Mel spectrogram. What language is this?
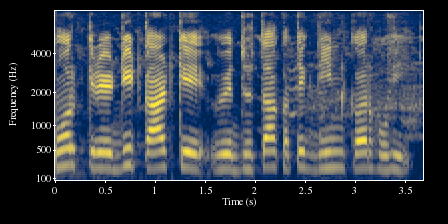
Chhattisgarhi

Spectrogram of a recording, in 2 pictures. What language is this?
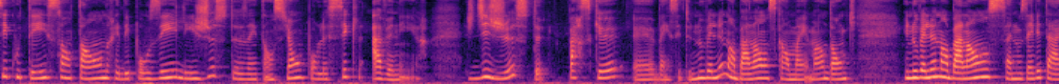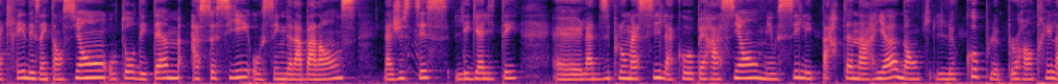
French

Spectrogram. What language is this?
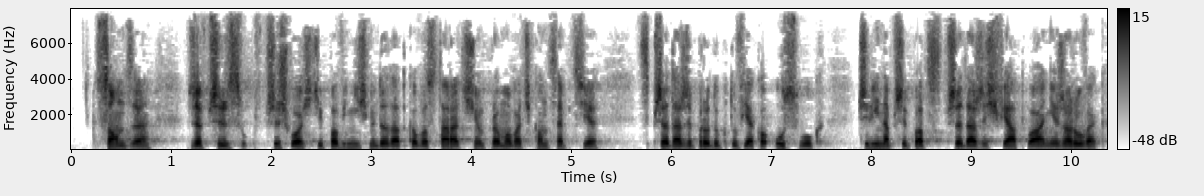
Polish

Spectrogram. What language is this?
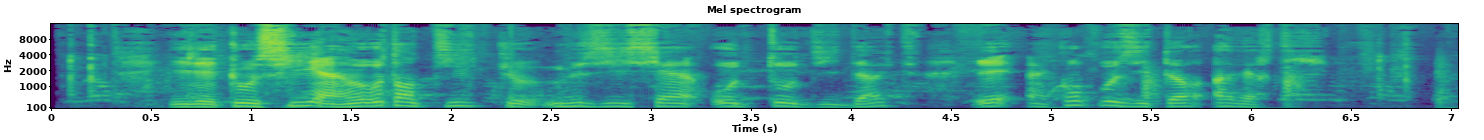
French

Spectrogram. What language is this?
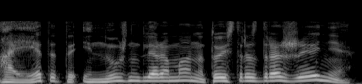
Russian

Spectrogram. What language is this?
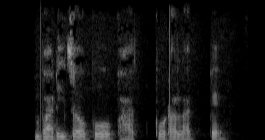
Bangla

